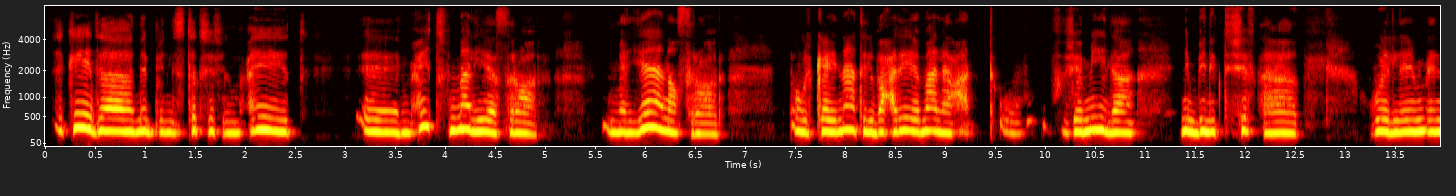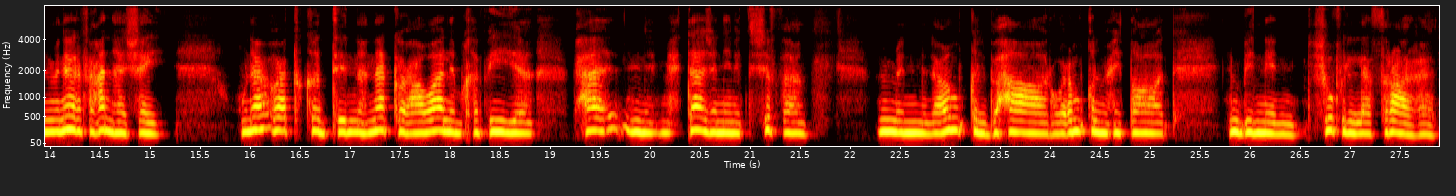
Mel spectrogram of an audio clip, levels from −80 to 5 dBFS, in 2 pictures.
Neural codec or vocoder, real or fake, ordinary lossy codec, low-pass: none; real; none; none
